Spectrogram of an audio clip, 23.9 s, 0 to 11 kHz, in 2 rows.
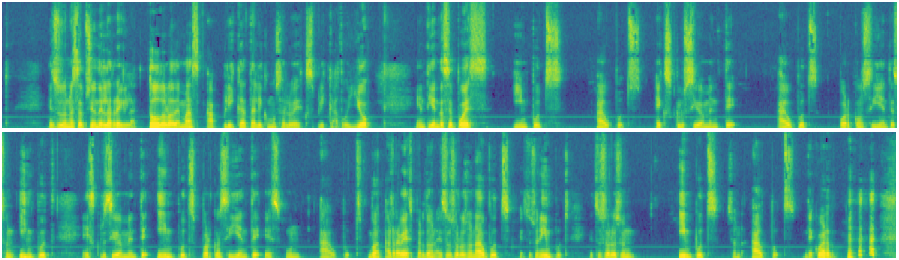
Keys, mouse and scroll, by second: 9.7-10.5 drag, 10.9-11.7 drag, 14.3-17.7 drag, 19.6 click, 20.7-21.6 drag.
